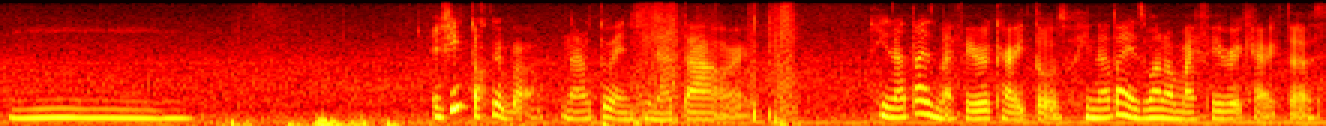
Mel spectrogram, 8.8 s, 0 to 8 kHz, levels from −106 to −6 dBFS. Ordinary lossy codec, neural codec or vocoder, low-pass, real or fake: none; none; 7.2 kHz; real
